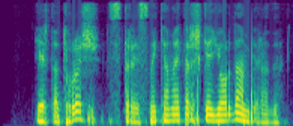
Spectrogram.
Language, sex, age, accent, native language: Uzbek, male, 18-24, Navoiy, Uzbek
